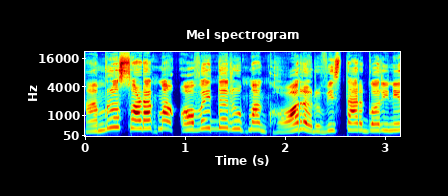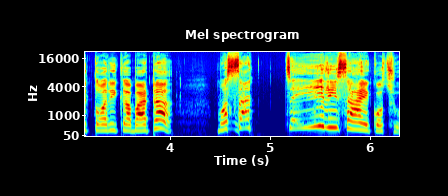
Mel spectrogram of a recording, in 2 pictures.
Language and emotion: Nepali, angry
